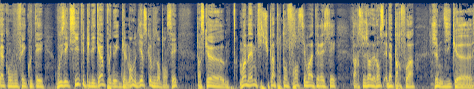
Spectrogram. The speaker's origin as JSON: {"language": "French", "town": "Saint-Étienne", "region": "Auvergne-Rhône-Alpes", "country": "France", "said": "En tant que Stéphanois, ça me fait bien rigoler."}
